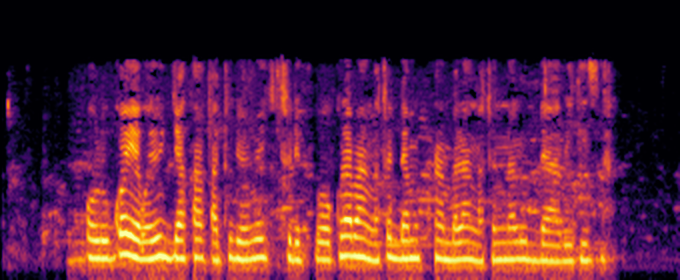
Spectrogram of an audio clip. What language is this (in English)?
Ganda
